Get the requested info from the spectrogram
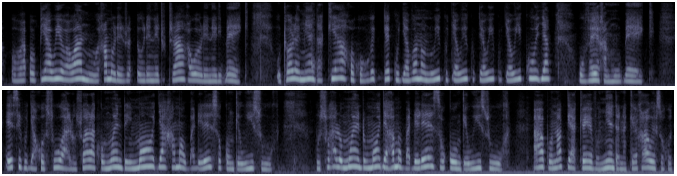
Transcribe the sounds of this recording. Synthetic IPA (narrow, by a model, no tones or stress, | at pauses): aɔpiawiwawanuwɛxamɔlɛɔlɛnɛtutɾaŋxauwɛɔlɛnɛlibɛkɛ̥utɔlɛmiɛndakiaxɔxɔkɛkuɟaβɔnɔnuwikuʄawikuɟawikuɟawikuɟauvɛxamubɛkɛ̥ | ɛsikuɟaxɔsualɔuswalakɔmwɛndɛimɔɟahamauɓaɗɛlɛsɔkɔŋɡɛwisuxḁ | uswalɔmwɛndɛumɔɟahamauɓaɗɛlɛsɔkɔŋɡɛwisuxḁapɔnakɛakɛvɔmiɛndanakɛxawɛsɔxɔ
